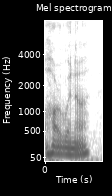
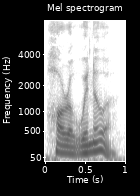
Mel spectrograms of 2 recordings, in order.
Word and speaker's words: Horowhenua: In Horowhenua, is it? No, it's not Horowhenua. It's Horowhenua. No, it's not that. What is it correctly? The correct pronunciation of that word. Down near Levin. Well, it's actually Horowhenua. It's got an aspirated WH.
